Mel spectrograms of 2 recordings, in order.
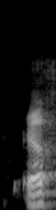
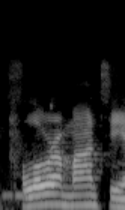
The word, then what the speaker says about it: Florimonte: I always spell it because nobody can seem to spell it right, even though it's spelled exactly the way it sounds. Florimonte, Florimonte. I'm on Facebook, Florimonte Jr.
